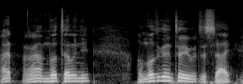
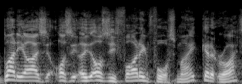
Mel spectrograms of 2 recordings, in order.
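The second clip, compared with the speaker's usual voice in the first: higher and a bit louder, a blokey patriot; mock ocker Aussie; 8 semitones higher, 4 dB louder than usual. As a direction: play the flag-waving Aussie bloke correcting a mate. Mock patriot correcting the name.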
